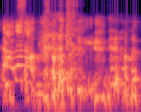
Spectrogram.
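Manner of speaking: very high mock-female protest; squeaky put-on refusal through laughter; imitated female cop. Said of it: "She's like".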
